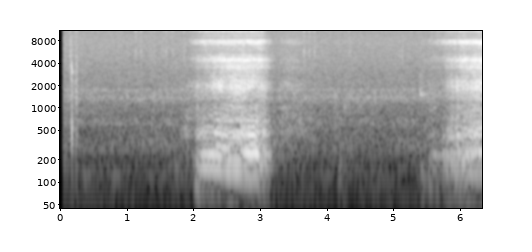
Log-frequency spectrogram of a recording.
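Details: A single loud rattling snore on the in-breath, then quiet and the start of another; ordinary snoring from a sleeping person in a small room.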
